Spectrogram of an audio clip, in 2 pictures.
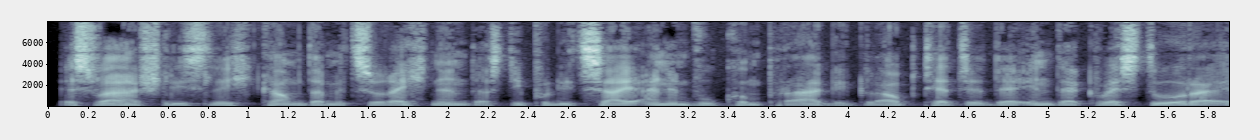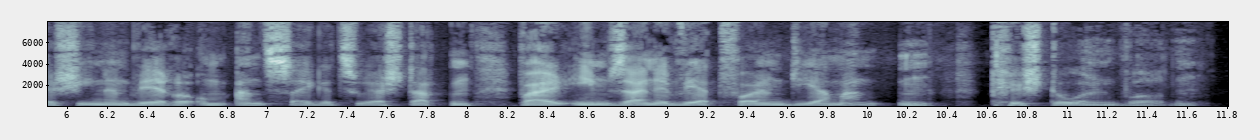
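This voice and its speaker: A man reading an audiobook as narrator, telling the story with expressive, lively intonation. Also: extremely low pitch, normal speed, hardly any pauses. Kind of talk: scripted narration.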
